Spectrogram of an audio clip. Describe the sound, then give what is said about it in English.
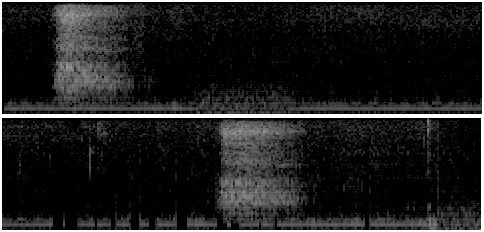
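Two slow, deep breaths in and out, each a loud airy rush, separated by a long quiet stretch over a steady low hum. No one speaks. “I want you to take a couple of deep breaths in and out nice and slow for me.”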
